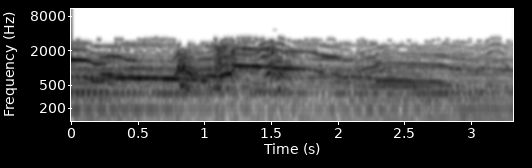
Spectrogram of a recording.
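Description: Several drawn-out, wavering wolf howls overlap in a loud, continuous chorus, their pitches sliding up and down and easing off slightly toward the end.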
